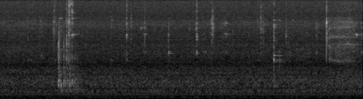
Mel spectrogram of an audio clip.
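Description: Faint, scattered light clicks and clinks of small carburetor parts being handled as a float is fitted onto the carburetor top, over a steady low hum.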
